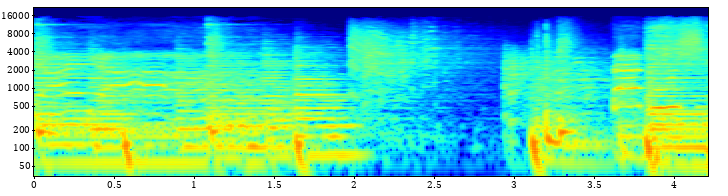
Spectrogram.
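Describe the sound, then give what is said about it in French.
Sampled glass and dishes shatter in sharp, bright bursts, repeating rhythmically over a tonal musical backing, with a brief hush before the loud crashes return. The sounds are crockery smashed in a London recording studio and sampled on a Fairlight for a song. “C'est de la vaisselle qui était dans les studios où elle enregistrait à Londres, qu'elle cassait et donc qu'elle échantillonnait”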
